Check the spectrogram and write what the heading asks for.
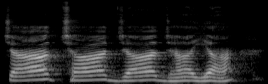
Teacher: फिर चा, छा, जा, झा, या, ये कहलाते हैं तालव्य, क्योंकि इनके बोलते समय वायु तालु को स्पर्श करते हुए निकलती है, तालव्य वर्ण।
